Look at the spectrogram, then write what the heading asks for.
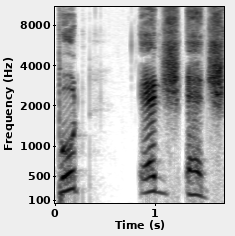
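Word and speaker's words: Buttigieg: And when they took over Buddha instead of boot edge edge, he said booted.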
